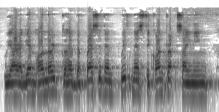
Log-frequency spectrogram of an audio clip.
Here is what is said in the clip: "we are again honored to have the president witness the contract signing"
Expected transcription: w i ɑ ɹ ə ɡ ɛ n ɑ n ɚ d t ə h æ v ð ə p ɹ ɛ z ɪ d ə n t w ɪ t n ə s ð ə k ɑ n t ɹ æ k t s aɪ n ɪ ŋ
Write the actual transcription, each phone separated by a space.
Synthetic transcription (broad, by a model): w i ɑ ɹ ə ɡ ɛ n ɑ n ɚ d t ə h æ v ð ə p ɹ ɛ s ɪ d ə n t w ɪ t n ə s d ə k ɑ n t ɹ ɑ k t s aɪ n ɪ ŋ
